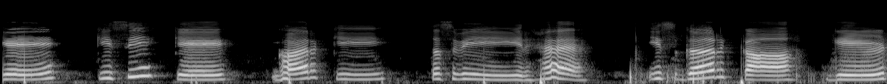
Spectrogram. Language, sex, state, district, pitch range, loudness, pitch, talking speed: Hindi, female, Punjab, Fazilka, 220-270 Hz, -15 LUFS, 240 Hz, 80 wpm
